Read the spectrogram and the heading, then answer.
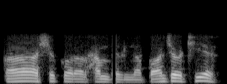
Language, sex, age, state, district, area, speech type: Kashmiri, male, 30-45, Jammu and Kashmir, Kupwara, rural, conversation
